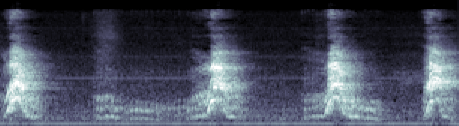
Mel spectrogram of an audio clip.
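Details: A Shih Tzu puppy gives short, high, breathy yips about once a second, described as an adorable laugh.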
